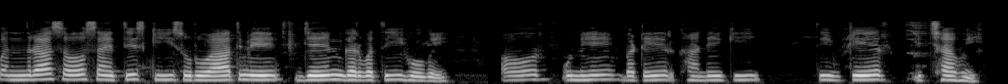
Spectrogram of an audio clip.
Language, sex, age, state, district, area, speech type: Hindi, female, 60+, Uttar Pradesh, Hardoi, rural, read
